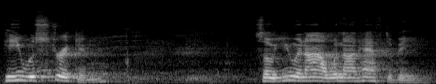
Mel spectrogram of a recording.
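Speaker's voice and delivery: slow, hushed, weighty; solemn preaching. Acted. Preacher drawing the lesson, solemn and slow.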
